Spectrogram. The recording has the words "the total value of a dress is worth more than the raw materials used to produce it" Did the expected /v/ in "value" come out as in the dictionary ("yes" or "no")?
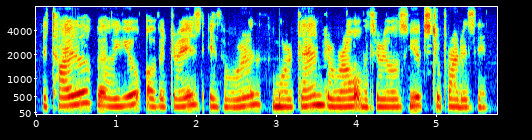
yes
